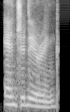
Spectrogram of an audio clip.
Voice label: "engineering", Indian

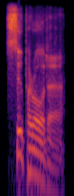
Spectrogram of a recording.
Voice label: "Superorder", British

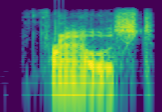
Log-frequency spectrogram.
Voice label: "frowst", American

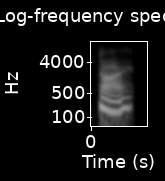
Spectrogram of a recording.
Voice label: "thy", Indian

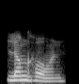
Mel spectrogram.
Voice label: "longhorn", Indian

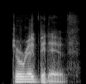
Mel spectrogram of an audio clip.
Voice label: "derivative", American

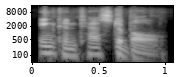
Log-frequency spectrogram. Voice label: "incontestable", American

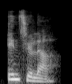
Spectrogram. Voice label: "insular", Indian

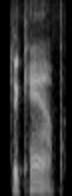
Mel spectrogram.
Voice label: "decamp", American

